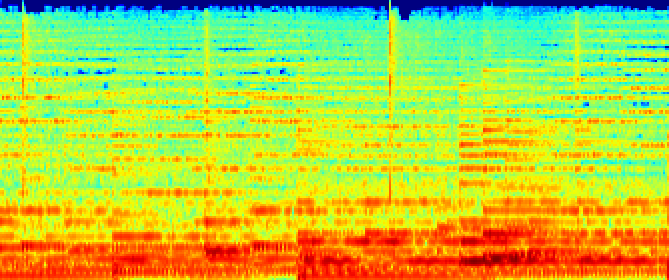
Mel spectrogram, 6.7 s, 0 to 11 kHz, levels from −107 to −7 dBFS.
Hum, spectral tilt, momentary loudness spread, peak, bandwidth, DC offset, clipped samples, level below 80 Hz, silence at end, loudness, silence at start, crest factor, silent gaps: none; -6 dB/octave; 8 LU; 0 dBFS; 10 kHz; under 0.1%; under 0.1%; -26 dBFS; 0 s; -15 LUFS; 0 s; 14 dB; none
